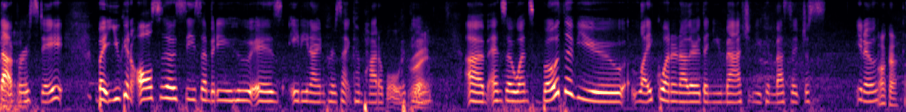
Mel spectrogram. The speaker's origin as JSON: {"language": "English", "country": "Pakistan", "said": "especially coming from my background. I'm Pakistani."}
